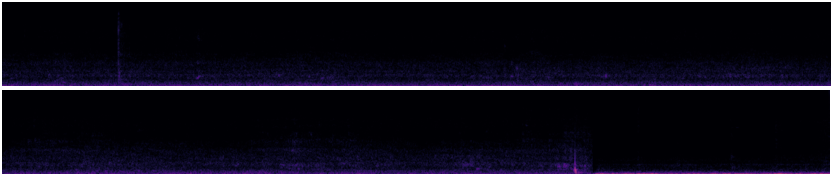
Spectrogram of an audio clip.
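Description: Faint steady outdoor background hiss with a few light ticks, then about seven seconds in a sudden switch to the louder low rumble of a car driving, heard from inside the cabin.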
